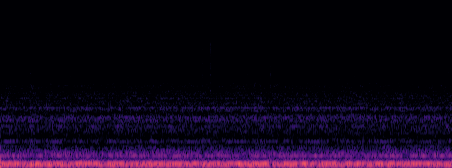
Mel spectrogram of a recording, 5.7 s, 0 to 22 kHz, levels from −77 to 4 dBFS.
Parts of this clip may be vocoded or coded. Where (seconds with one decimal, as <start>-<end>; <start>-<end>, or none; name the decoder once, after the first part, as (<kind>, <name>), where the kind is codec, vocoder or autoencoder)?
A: none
